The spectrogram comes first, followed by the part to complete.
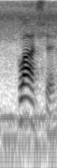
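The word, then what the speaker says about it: Klaasje: Clashia.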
